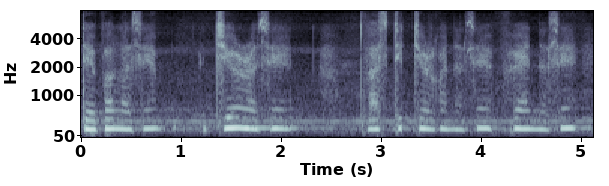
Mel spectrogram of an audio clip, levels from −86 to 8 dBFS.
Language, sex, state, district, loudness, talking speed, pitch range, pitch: Nagamese, female, Nagaland, Dimapur, -16 LUFS, 115 wpm, 205-225 Hz, 220 Hz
